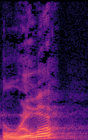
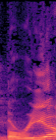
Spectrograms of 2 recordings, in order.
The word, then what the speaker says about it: Barilla: Barilla, is that how you pronounce it? Like the noodle company? I don't know if they're sold here in America even or not. Maybe it's a European thing. Maybe it's Barilla. I don't know if it's got a Spanish pronunciation. I'm seeing a head nod. Barilla. Anyway, whatever.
